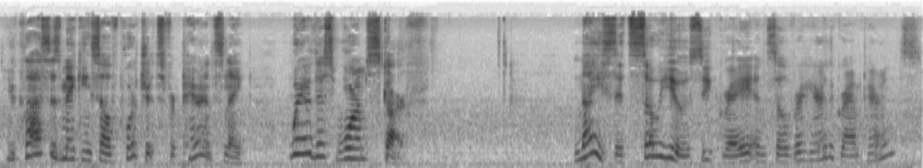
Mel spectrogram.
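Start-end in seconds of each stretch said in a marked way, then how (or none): 0.1-6.9 lightly voiced doting grandparent, higher. Grandparents giving Red a scarf, lightly voiced. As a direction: fuss over him sweetly.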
